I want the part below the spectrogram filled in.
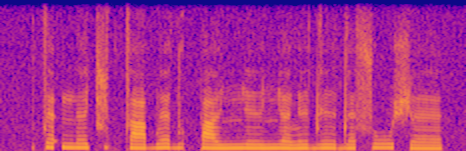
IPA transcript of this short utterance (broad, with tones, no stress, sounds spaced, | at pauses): t ɛ˦ ʔ ŋ ɛ˦ t͡ɕ ʊ˦ ʔ t ä˨ b ɛ˦˨ d ʊ˦ ʔ p a˨ ɪ̯ ɲ e˨ ɪ̯ ɲ ɛ˦˨ l e˦˨ d e˦˨ ɪ̯ d ɛ˦˨ sʰ o˦ ʃ ɛ˨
